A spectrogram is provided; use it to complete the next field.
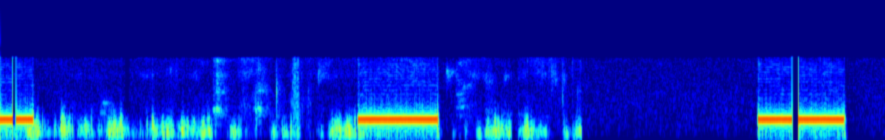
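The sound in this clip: A telephone busy tone sounds after a dropped call: three steady, mid-pitched beeps, each about a second long and spaced a few seconds apart, with people talking in the gaps between them.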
